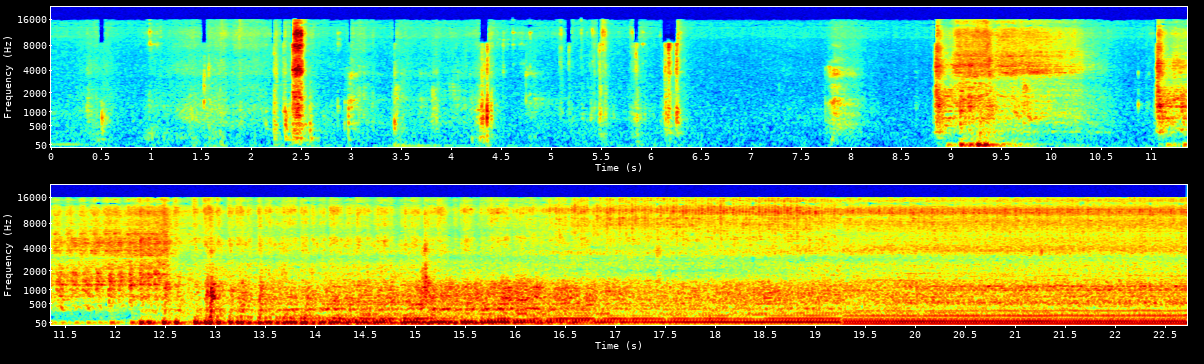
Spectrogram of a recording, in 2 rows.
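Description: A Mazda MX-5's engine cranks and fires up partway through, after quiet handling sounds, then settles into a steady, loud idle with the car in for a coolant flush.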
